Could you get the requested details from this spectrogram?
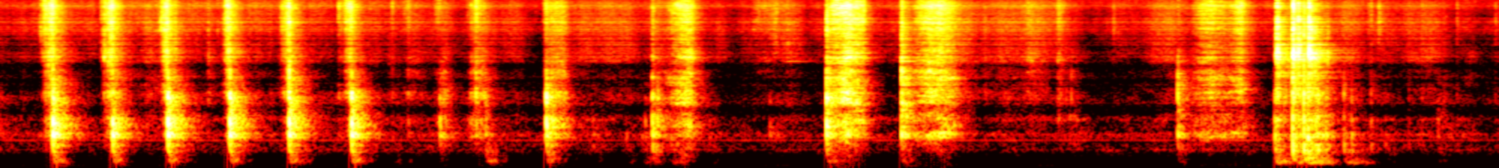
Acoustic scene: kitchen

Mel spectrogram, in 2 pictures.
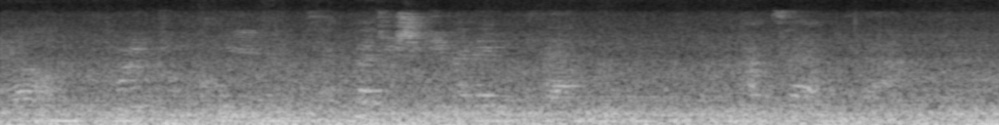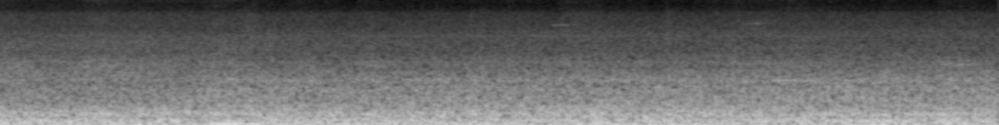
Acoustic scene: subway train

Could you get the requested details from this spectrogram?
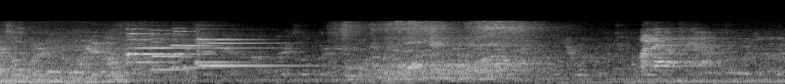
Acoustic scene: elevator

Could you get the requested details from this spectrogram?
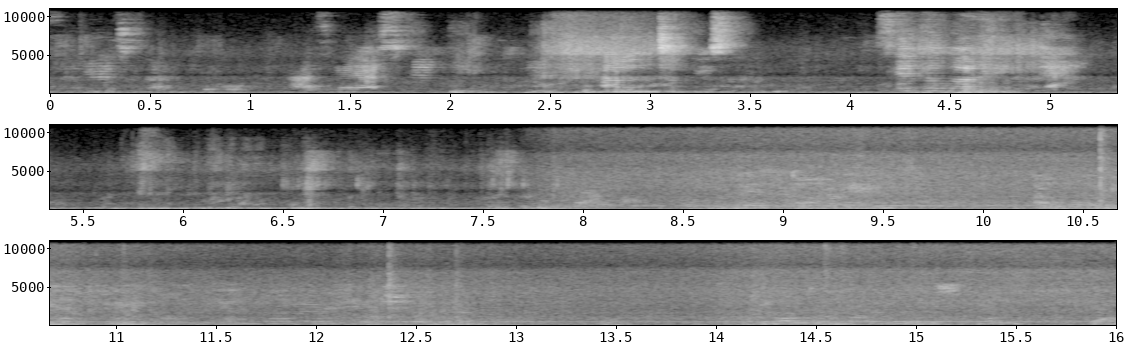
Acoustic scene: bus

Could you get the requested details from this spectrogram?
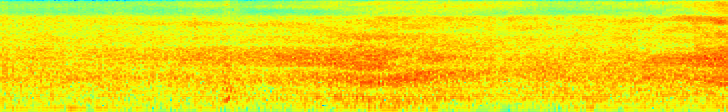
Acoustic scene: street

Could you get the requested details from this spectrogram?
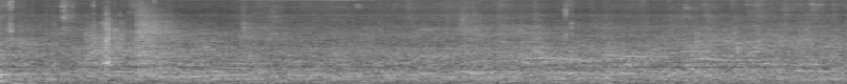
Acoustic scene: restaurant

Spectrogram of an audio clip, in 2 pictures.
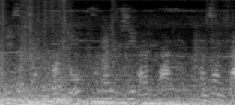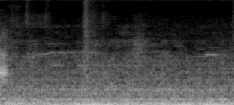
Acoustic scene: bus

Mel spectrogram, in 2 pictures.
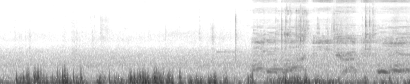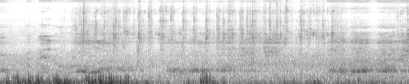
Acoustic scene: residential area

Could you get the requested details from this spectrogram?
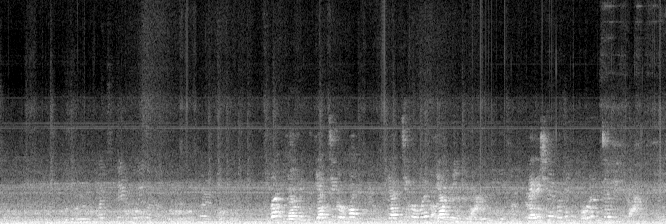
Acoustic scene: subway train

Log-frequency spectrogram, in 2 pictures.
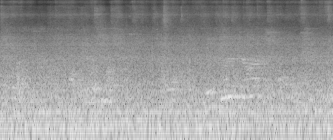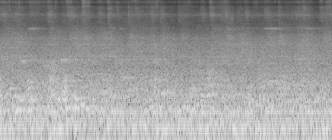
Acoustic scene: subway station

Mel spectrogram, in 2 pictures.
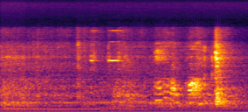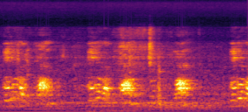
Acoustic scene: elevator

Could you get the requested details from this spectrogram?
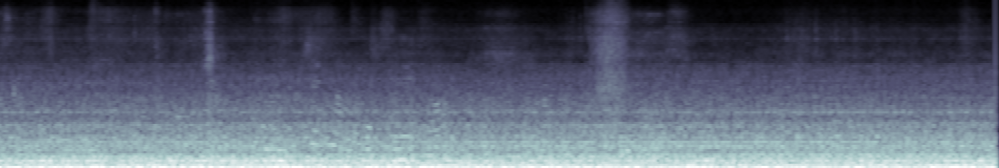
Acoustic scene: bus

